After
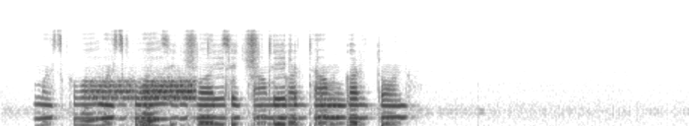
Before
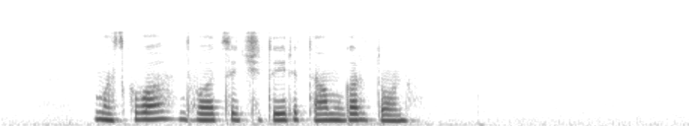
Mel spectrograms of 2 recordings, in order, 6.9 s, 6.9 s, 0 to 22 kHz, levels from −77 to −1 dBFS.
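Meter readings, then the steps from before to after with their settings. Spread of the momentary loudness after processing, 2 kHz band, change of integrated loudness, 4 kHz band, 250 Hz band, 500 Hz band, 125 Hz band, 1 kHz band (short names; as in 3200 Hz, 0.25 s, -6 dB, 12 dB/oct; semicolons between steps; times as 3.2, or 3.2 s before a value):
9 LU, +17.5 dB, +7.0 dB, +6.5 dB, +4.5 dB, +5.5 dB, +6.5 dB, +14.0 dB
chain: ring modulator 470 Hz; spectral repair 1.5–1.92, 770–2800 Hz before; reverse echo 0.611 s -5.5 dB; gain +8.5 dB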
